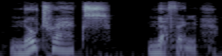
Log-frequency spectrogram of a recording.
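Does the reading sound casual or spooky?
spooky. It is read in a tense, eerie, dramatic tone. Something mysterious happened. "it sounded really spooky"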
